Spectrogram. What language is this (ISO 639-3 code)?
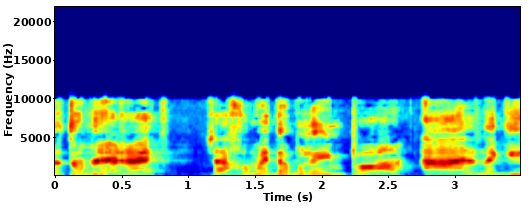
heb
